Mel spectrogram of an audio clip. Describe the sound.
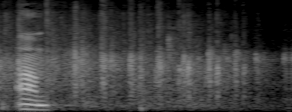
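A brief voice at the start, then a crowd claps in a steady, moderate patter of crisp, overlapping hand claps that continues for a few seconds and gradually thins out.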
